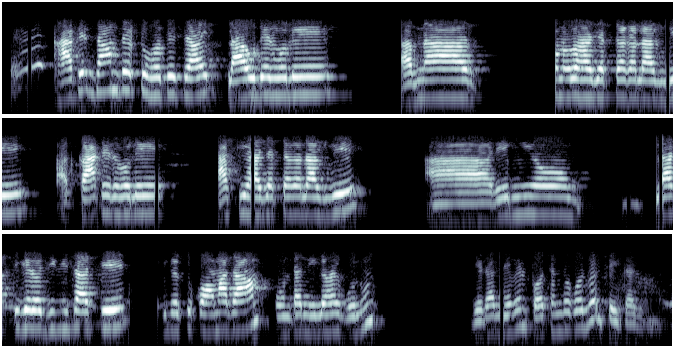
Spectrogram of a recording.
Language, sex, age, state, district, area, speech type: Bengali, female, 60+, West Bengal, Darjeeling, rural, conversation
